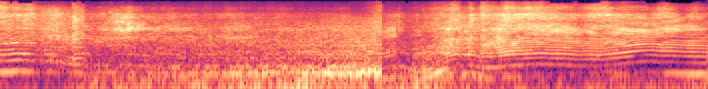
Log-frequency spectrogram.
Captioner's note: whoosh sfx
